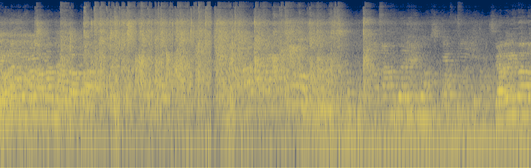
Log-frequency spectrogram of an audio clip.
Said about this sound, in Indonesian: Boleh tepuk tangan buat Bapak.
